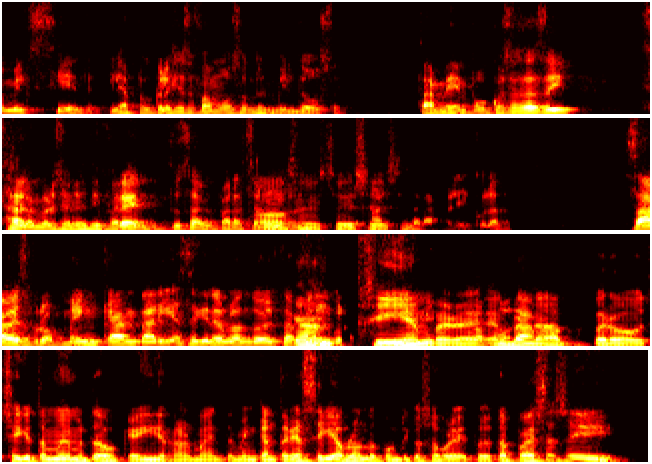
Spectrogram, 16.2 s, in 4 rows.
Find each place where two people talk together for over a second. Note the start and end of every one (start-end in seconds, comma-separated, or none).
9.9-11.5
